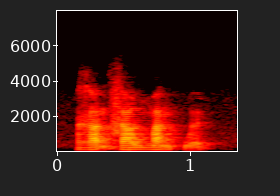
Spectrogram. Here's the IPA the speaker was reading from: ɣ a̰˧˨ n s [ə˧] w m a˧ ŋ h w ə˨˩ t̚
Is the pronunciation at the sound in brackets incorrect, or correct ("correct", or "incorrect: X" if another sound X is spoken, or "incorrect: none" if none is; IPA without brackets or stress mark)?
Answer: incorrect: a˧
